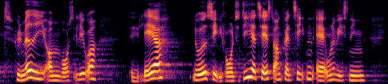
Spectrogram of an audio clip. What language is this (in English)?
Danish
